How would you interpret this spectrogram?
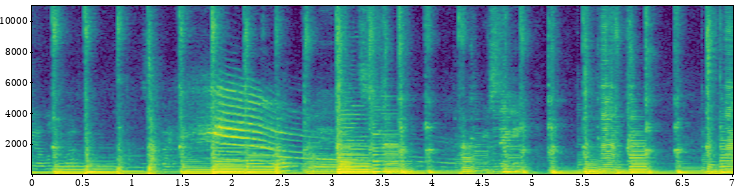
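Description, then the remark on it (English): A cat meows in a couple of drawn-out, wavering cries that rise and fall, heard over a steady rhythmic musical backing with a regular beat. “Cat calls.”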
